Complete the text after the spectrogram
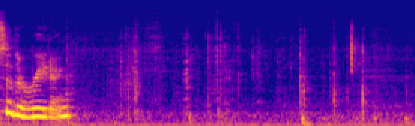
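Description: Playing cards rustle softly as hands pick them up.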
